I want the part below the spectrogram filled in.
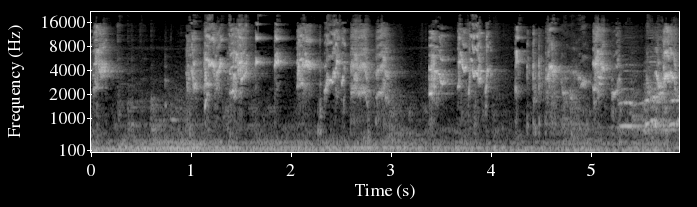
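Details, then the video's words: Busy chirping from lutino lovebirds, one male and two females, with dense, high, harsh twittering bursts that follow in quick succession and occasional thin whistled squeaks, over a low background hum. "Lutino Lovebird Chirping Sound - 1 Male Chooses 2 Females"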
